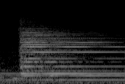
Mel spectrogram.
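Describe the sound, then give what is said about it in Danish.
A church bell strikes once near 0.2 seconds, its bright metallic tone ringing out and sustaining with a long, slowly fading hum; no voices are present. “Og du har nok gættet, at det, der bimler og bamler i baggrunden, men at det er lyden af kirkeklokker.”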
